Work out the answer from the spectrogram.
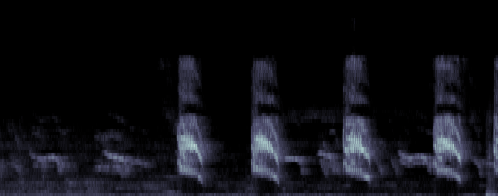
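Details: Long-tailed shrike in fighting mode with its suara gereja song style: loud harsh, rasping downward notes roughly once a second, separated by softer thin chattering calls, over faint low rumble.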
